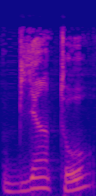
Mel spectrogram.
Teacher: You write it, but you don't pronounce it. And then the final T is not pronounced.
